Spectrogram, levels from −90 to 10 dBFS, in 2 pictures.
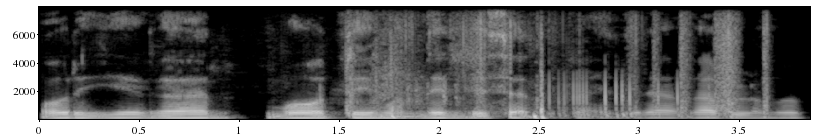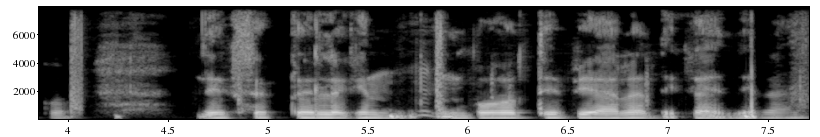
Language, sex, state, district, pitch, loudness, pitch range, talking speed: Hindi, male, Bihar, Araria, 120 Hz, -16 LUFS, 115-125 Hz, 200 wpm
